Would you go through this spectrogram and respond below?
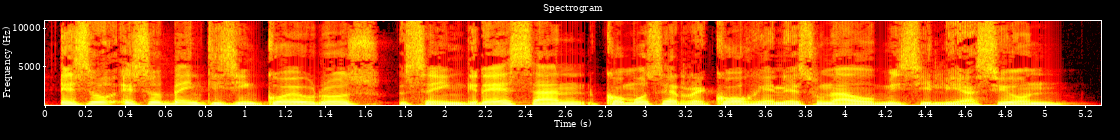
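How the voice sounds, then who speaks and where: A man's voice: mid-range voice, animated, moderate pace, warm tone. A man hosting a radio interview, asking questions and dropping brief "ujú" acknowledgements. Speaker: radio host.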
